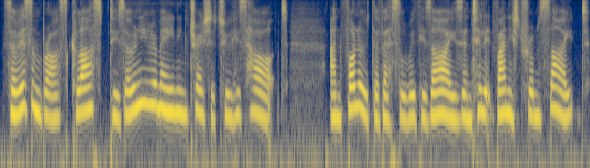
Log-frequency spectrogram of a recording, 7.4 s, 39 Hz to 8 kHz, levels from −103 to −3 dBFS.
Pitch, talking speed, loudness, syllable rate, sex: 220 Hz, 180 wpm, -16 LUFS, 5.3 syllables/s, female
